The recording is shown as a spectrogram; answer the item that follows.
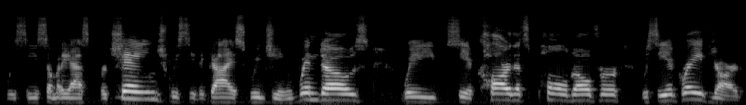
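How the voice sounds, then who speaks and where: A man's voice: mid-range voice, no echo, low-quality recording. Man explaining his work, close dry sound. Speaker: interview guest, audio drama creator and writer. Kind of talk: casual interview conversation.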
